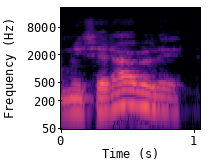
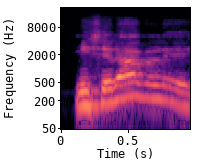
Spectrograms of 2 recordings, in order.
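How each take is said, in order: First: Lower, softer fading repeat; imitated echo. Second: Mock child's shout. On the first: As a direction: answer like a cave, faintly. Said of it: "y el eco". (eco imitado, grave y apagado) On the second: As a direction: play a boy calling out an insult. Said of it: "grita algo". (grito fingido de niño, agudo y alargado)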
